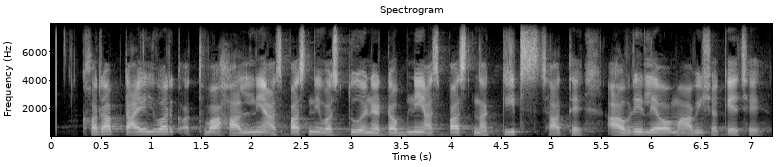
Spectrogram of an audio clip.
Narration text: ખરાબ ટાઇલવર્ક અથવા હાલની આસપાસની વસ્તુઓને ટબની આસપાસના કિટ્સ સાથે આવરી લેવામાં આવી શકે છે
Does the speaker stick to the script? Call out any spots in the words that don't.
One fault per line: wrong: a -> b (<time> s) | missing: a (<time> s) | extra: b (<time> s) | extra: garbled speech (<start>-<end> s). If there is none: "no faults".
no faults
